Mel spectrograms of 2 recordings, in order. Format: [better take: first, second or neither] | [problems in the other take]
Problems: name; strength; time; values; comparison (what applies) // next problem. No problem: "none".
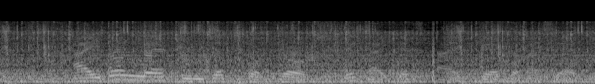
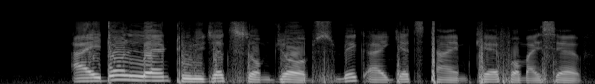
second | background sound (Truck); 2 dB above the speech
